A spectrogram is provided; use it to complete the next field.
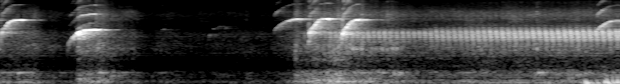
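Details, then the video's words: Attacking canary song: two loud rising whistled chirps, a silent gap, then a burst of rising notes leading into a long even rolling trill pulsing rapidly to the end. "Kenari Gacor nyerang"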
